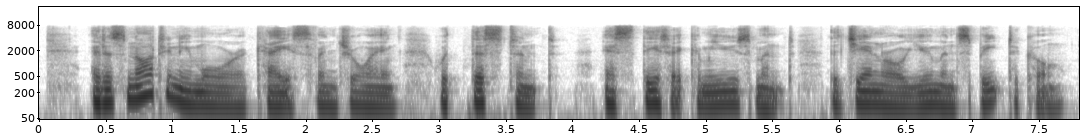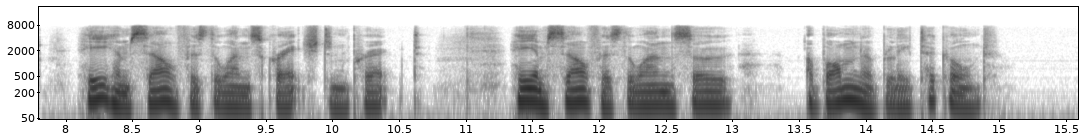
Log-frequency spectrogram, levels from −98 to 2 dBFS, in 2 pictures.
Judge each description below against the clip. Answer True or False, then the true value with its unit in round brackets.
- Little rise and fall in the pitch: False (3.6 semitones)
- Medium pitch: False (100 Hz)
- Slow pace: True (125 wpm)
